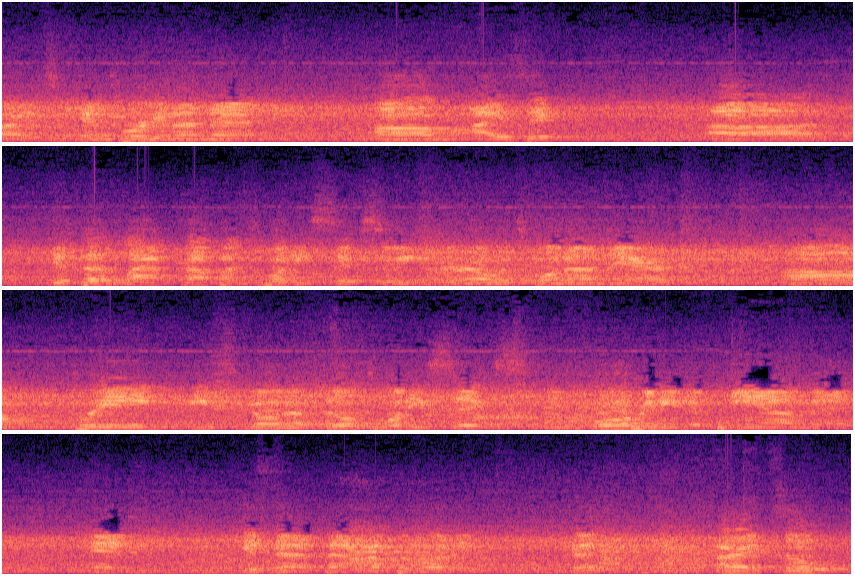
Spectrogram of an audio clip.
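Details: Adult man; ordinary speech.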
